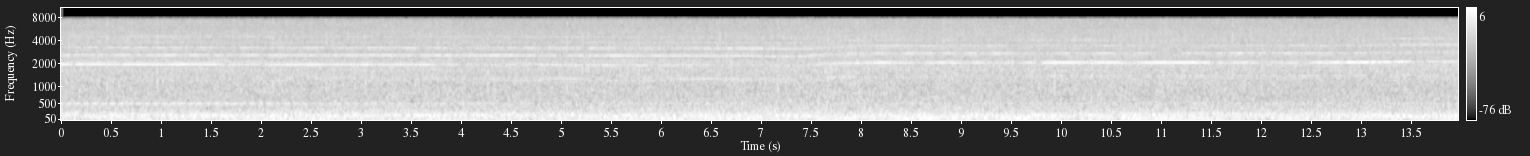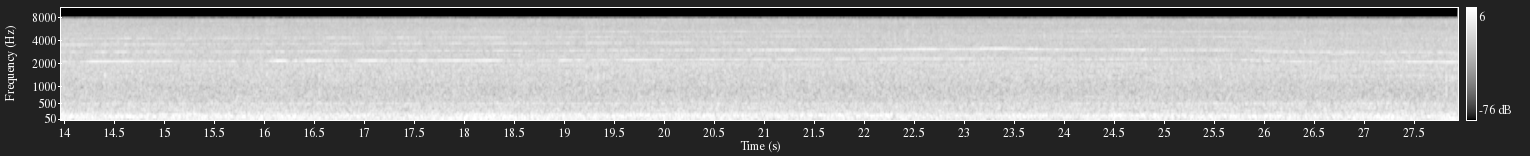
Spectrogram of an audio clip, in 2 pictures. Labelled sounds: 17.8	18.6	vessel noise, 2.2 to 5.2 kHz
20.6	21.4	vessel noise, 2.3 to 3.9 kHz

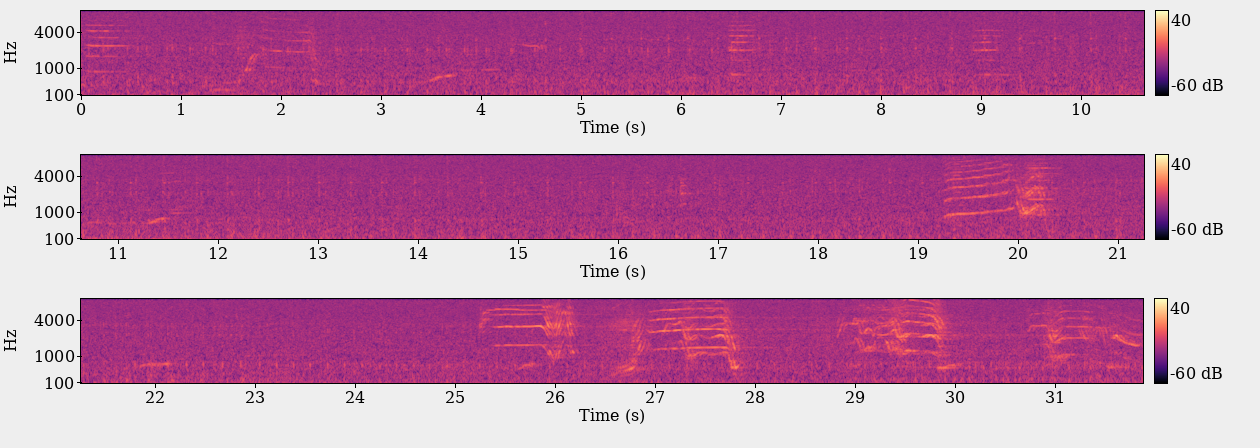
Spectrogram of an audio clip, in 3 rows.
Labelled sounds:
1.8	2.4	killer whale, northern resident, G clan, 1.9 to 6.4 kHz
3.0	4.7	killer whale, northern resident, G clan, 2.0 to 3.1 kHz
6.5	6.8	killer whale, northern resident, G clan, 2.0 to 5.1 kHz
8.9	9.2	killer whale, northern resident, G clan, 2.0 to 4.3 kHz
19.2	20.4	killer whale, northern resident, G clan, 0.80 to 6.8 kHz
25.3	26.2	killer whale, northern resident, G clan, 0.83 to 8.0 kHz
26.9	27.8	killer whale, northern resident, G clan, 0.86 to 7.5 kHz
28.8	30.0	killer whale, northern resident, G clan, 0.96 to 7.8 kHz
30.7	31.8	killer whale, northern resident, G clan, 0.80 to 4.5 kHz

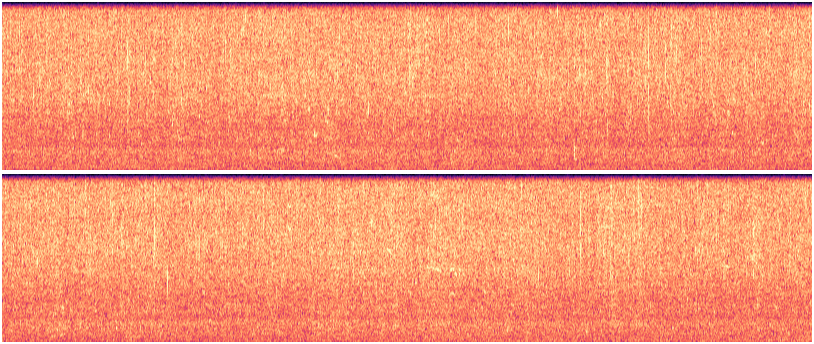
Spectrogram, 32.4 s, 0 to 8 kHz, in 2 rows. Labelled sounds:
24.7	25.0	Pacific white-sided dolphin, 3.3 to 3.6 kHz

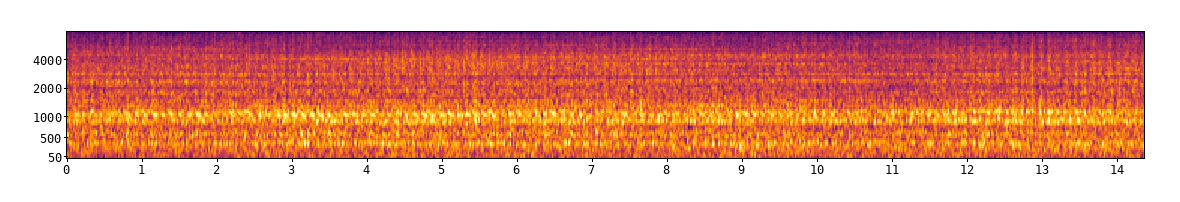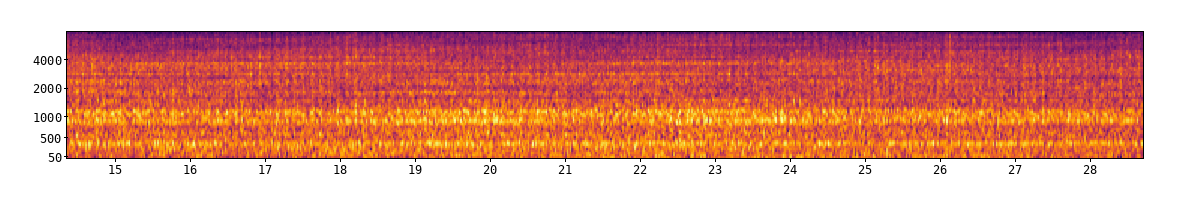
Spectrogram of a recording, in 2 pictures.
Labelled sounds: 15.7	16.1	vessel noise, 6.3 to 6.7 kHz

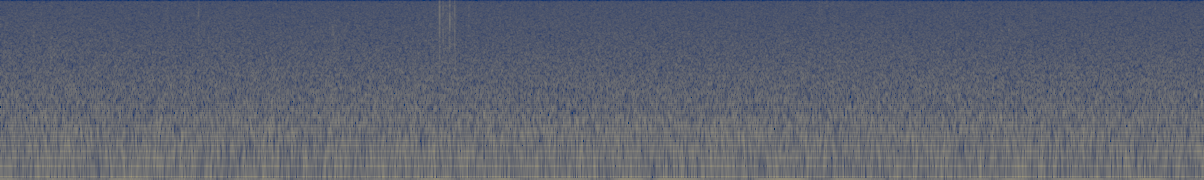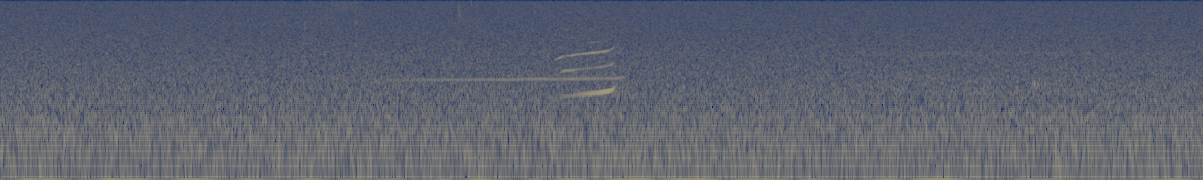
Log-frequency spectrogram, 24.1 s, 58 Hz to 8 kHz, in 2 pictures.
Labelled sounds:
15.7	18.3	killer whale, Bigg's (transient), AT1 transient, 0.53 to 3.0 kHz

